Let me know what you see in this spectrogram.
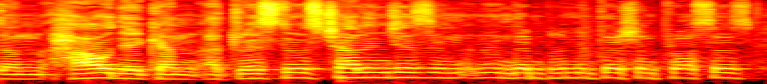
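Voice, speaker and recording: A man's voice: a little high, a little mellow. A man giving a presentation, explaining a website step by step with frequent fillers.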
